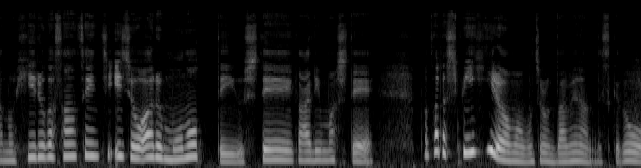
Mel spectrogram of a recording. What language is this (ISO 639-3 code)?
jpn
